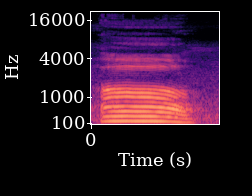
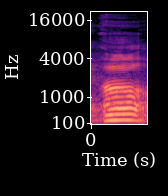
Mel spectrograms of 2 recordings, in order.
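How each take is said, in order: First: The vowel sound is long. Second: The vowel sound is short. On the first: "यहाँ पर दीर्घ अ" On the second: "short मतलब आधा अ"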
